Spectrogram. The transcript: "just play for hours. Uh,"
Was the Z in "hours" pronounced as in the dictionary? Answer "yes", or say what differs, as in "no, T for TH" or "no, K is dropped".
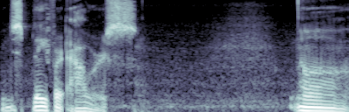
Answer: no, S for Z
